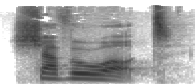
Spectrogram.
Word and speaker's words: Shavuot: Shavuot, yeah, which is Pentecost.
